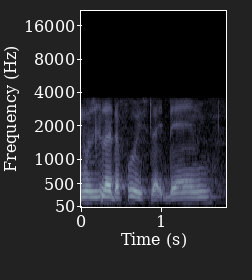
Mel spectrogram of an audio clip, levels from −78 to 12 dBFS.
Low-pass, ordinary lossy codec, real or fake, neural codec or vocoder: 3.6 kHz; none; fake; autoencoder, 48 kHz, 128 numbers a frame, DAC-VAE, trained on Japanese speech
